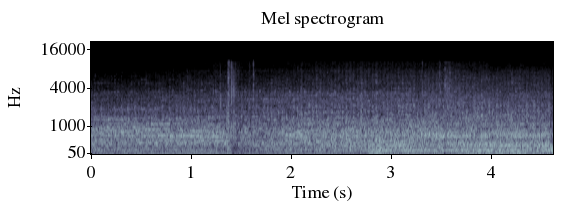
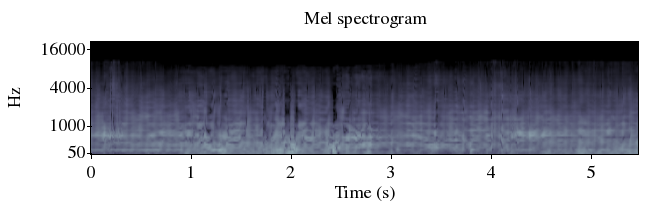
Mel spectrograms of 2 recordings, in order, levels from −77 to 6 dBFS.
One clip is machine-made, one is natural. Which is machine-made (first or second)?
second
